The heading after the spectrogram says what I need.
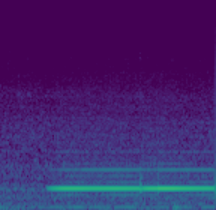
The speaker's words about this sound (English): I'm gonna turn my uh, little encoder knob here and you'll see my synth changing back there.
